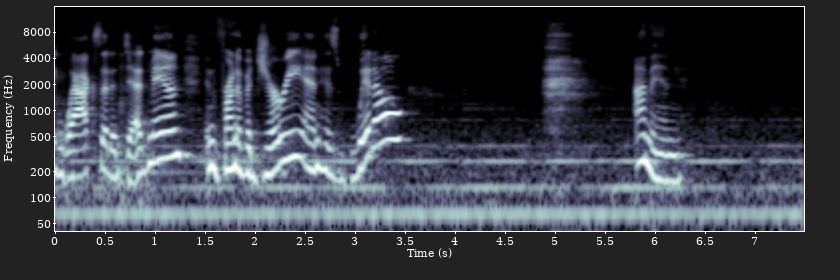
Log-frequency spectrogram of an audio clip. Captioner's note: exhales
